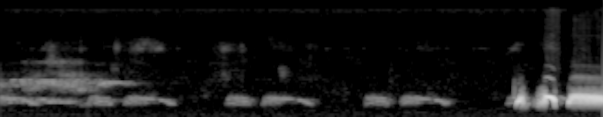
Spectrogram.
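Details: Decoy spotted dove cooing to stir wild doves into calling: soft, low, drawn-out coos repeat in short broken phrases, then a louder phrase of two quick rising notes and a throbbing held coo begins at the end.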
